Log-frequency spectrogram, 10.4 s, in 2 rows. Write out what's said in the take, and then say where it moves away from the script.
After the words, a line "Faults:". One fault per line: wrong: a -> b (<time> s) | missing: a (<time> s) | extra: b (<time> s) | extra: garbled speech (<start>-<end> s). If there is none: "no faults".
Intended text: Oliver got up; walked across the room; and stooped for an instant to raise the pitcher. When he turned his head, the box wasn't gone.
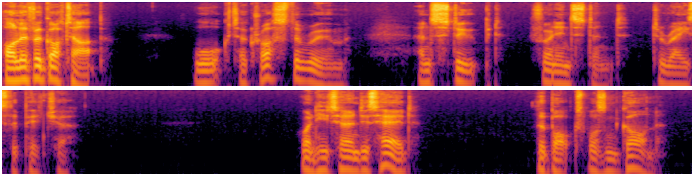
Oliver got up; walked across the room; and stooped for an instant to raise the pitcher. When he turned his head, the box wasn't gone.
Faults:
no faults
